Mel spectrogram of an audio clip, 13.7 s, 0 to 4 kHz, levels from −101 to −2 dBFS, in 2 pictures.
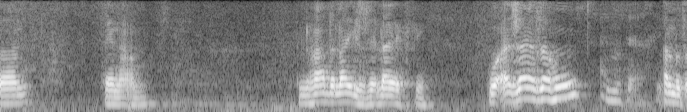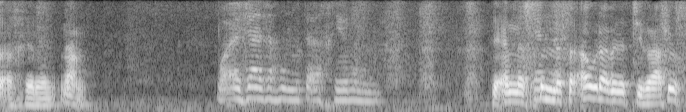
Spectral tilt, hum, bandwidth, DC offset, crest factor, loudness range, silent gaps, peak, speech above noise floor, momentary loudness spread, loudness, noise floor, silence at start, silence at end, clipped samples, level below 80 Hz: -11 dB/octave; none; 4 kHz; under 0.1%; 16 dB; 10 LU; none; 0 dBFS; 27 dB; 19 LU; -16 LUFS; -43 dBFS; 0 s; 0 s; under 0.1%; -42 dBFS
